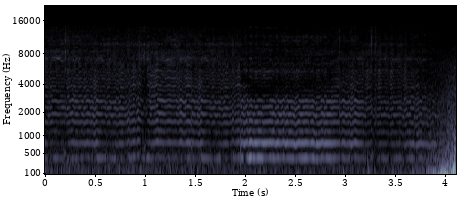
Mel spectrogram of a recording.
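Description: Mosquito wing whine: a steady, high buzzing hum whose pitch wavers slightly, swelling a little about halfway through.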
